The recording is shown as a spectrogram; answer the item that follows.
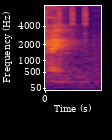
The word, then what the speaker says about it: Kane: One last question: Haaland or Kane?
